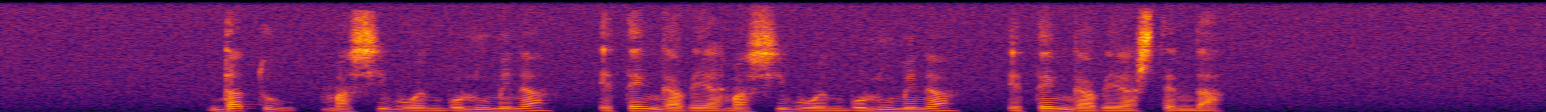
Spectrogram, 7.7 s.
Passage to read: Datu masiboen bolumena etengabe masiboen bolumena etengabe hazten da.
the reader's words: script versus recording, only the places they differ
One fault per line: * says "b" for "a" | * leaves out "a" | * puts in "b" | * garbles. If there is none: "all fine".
all fine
